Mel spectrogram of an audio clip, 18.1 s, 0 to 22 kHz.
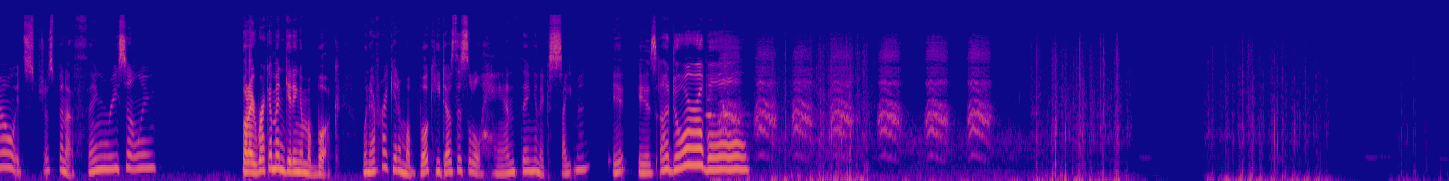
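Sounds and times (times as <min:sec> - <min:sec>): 
speech: 0:00.2 - 0:02.1, 0:03.0 - 0:10.2
crow cawing: 0:09.4 - 0:12.6
rustling and fluttering: 0:09.4 - 0:18.1.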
